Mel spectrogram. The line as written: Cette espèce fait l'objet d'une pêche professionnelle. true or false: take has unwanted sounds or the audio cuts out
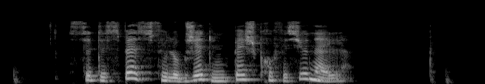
false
